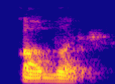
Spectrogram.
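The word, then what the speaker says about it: قمر: And then you have the word qamar, moon. But if you add al to it, it becomes al-qamar. Al is pronounced, lam is pronounced, and lam of al is pronounced in full, al-qamar.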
